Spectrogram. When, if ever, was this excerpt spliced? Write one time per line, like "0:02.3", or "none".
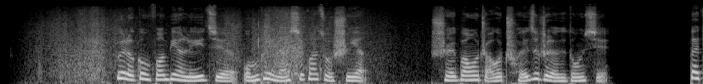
none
